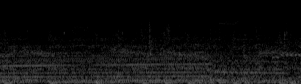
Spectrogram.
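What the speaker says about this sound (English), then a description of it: "Oh, it's a drift." A car drifting in Need for Speed Underground 2, a continuous engine roar with a thin tire squeal running through it, steady and fairly quiet throughout.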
